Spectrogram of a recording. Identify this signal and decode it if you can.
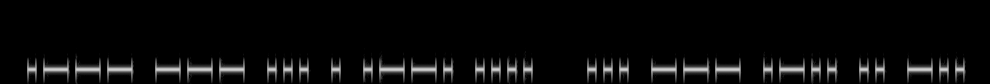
Morse code, heard as a keyed tone, about 15 wpm, 700 Hz. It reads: JOSEPH SOLID
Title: Practice QSO - Exchange 3 - More Info - 15wpm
